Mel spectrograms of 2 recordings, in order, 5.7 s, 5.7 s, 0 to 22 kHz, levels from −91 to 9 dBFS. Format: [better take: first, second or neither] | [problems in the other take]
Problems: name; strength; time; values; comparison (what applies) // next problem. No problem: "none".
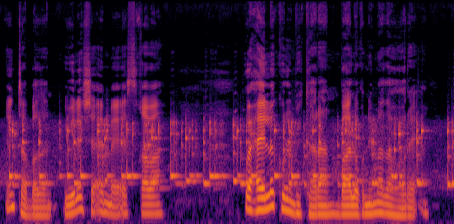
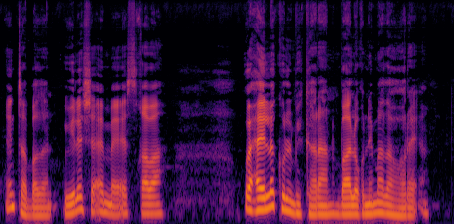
second | background sound (Wind chime); 4 dB below the speech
